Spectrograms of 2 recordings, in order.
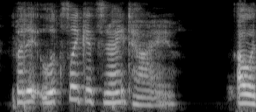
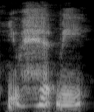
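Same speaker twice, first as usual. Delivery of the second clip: whisper; 3 semitones lower, 7 dB quieter than usual. Real, not acted. Hit by a mob in game.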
